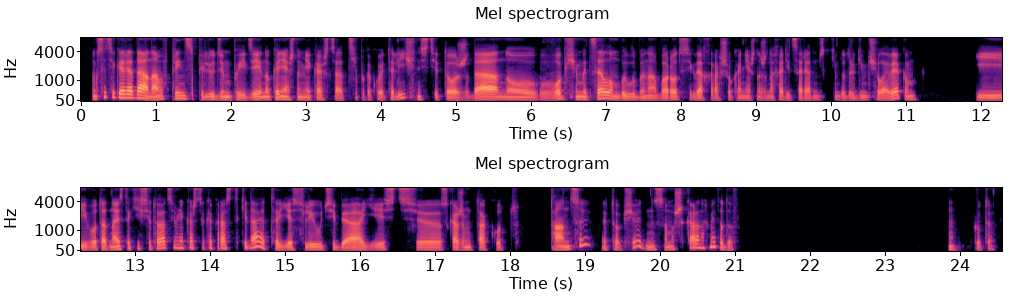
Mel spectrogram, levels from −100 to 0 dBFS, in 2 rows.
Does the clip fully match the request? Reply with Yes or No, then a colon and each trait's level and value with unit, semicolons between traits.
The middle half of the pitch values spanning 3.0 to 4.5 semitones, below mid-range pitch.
Yes: average, 4.2 semitones; low, 105 Hz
